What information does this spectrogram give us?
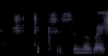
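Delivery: whispered, mystical narration; hushed storytelling. Acted. Whispered narration inside the acted scene.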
